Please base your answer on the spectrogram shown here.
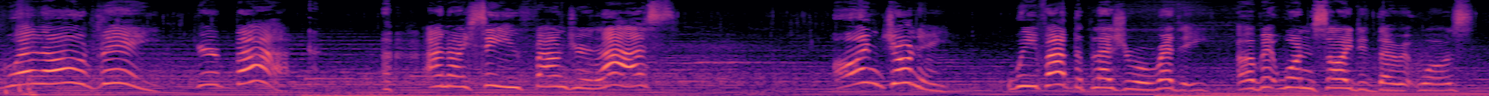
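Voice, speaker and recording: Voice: very high-pitched, animated, slow pace, soft background music, heavily acted. An actor voicing a small, cheeky, childlike male godling in a video game, chatty and rustic. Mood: cheerful, teasing. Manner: chatty, rustic old-fashioned turns of phrase. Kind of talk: video game character acting.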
